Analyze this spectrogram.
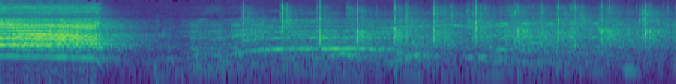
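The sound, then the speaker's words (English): A crowd shouts a loud Shabak chant, starting with a strong, bright burst of massed voices, then continuing as a rougher din of yelling and cheering punctuated by sharp, repeated accents. “What kind of sound do you think they're making right now? You know, is it kind of like, yay? Or is it like, yeah?”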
